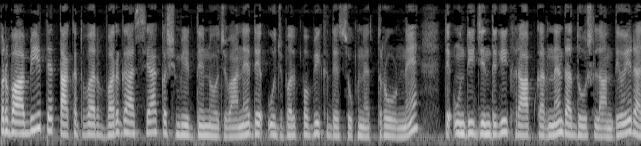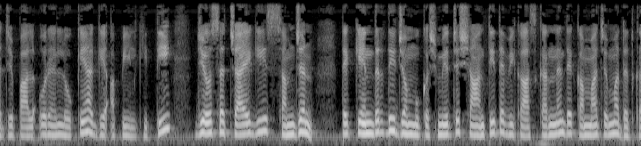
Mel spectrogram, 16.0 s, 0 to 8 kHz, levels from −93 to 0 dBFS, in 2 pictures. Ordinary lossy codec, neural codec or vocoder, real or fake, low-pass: none; none; real; 7.2 kHz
